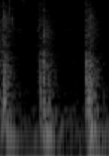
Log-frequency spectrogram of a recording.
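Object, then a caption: Particle board desk tabletop. Three taps on a bare particle board IKEA desk tabletop, made to test what a nearby microphone picks up. Each tap is a dull, low thud that fades quickly.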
